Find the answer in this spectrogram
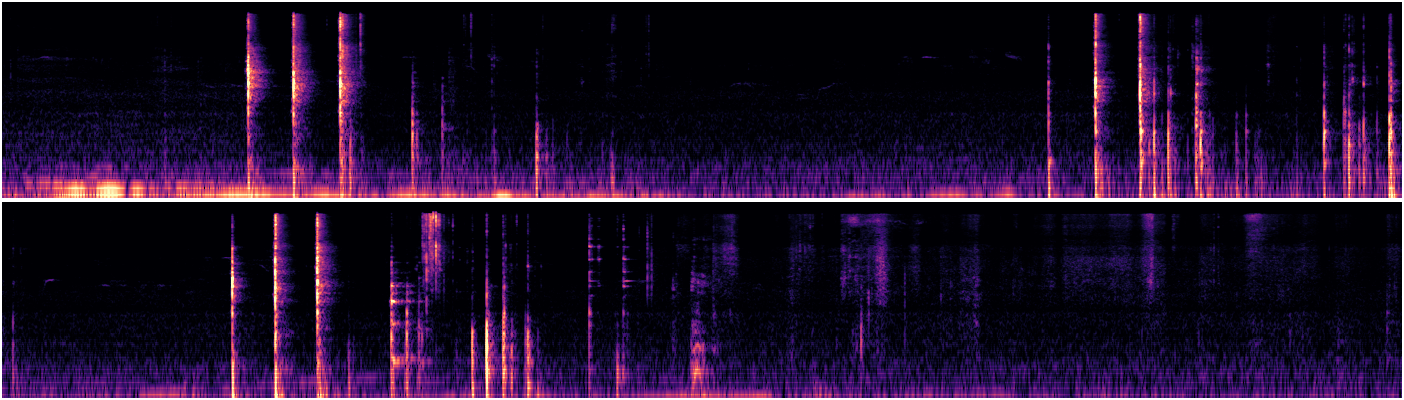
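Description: Sharp wooden knocks of a Caleb Cox Tracker knife being driven into a small upright log to split it, coming in quick groups of two or three with pauses between.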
